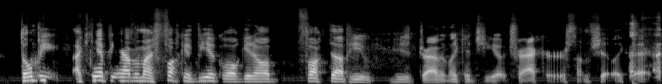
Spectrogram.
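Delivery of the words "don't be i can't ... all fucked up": angry, fed-up, high-pitched, pissed-off outburst. Retelling what the pissed-off driver said: imitating a pissed-off driver. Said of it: "he got pissed off".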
